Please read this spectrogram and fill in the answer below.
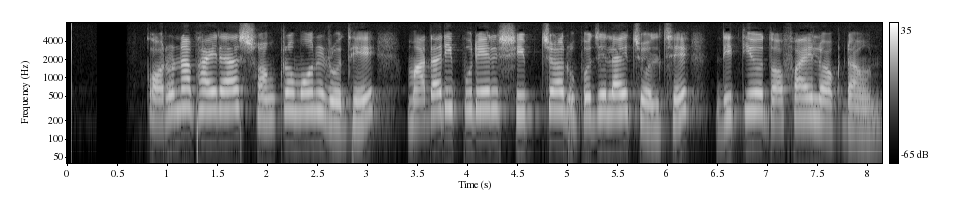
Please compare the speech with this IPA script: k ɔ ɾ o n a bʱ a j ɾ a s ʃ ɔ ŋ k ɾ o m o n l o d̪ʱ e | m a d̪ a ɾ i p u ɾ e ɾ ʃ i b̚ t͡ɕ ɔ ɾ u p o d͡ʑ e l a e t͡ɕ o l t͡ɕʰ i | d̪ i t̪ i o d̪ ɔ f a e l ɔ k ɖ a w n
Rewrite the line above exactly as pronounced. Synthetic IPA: k ɔ ɾ o n a bʱ a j ɾ a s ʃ ɔ ŋ k ɾ o m o n ɾ o d̪ʱ e | m a d̪ a ɾ i p u ɾ e ɾ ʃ i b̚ t͡ɕ ɔ ɾ u p o d͡ʑ e l a e t͡ɕ o l t͡ɕʰ e | d̪ i t̪ i o d̪ ɔ f a e l ɔ k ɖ a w n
